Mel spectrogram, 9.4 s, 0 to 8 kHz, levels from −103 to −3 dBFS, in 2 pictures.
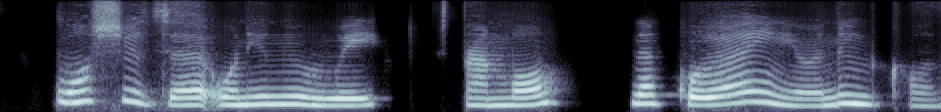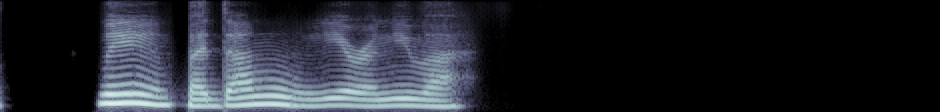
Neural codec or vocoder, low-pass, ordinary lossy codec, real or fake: codec, 16 kHz, 0.5 kbps, X-Codec, HuBERT features, trained on balanced general audio; none; none; fake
